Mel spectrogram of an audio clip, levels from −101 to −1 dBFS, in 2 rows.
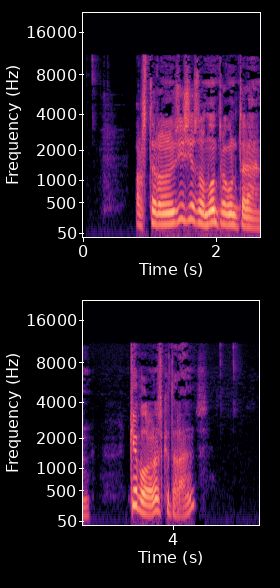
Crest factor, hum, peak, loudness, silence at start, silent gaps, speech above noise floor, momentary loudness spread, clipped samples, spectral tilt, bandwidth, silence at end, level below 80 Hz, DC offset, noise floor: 20 dB; none; -4 dBFS; -21 LUFS; 0.8 s; none; 47 dB; 14 LU; under 0.1%; -5 dB/octave; 11.5 kHz; 1 s; -66 dBFS; under 0.1%; -68 dBFS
